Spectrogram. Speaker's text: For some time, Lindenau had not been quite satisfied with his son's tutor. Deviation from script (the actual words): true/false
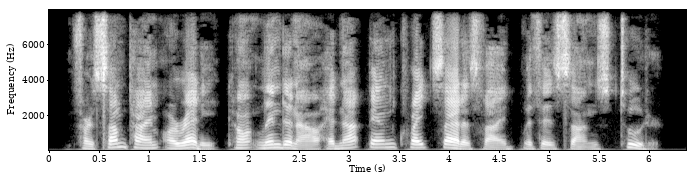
true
